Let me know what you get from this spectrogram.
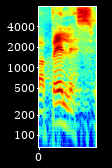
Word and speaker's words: Apeles: Apeles o apeles. Sería interesante ver ahí gramaticalmente cómo se dice, pero Apeles.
